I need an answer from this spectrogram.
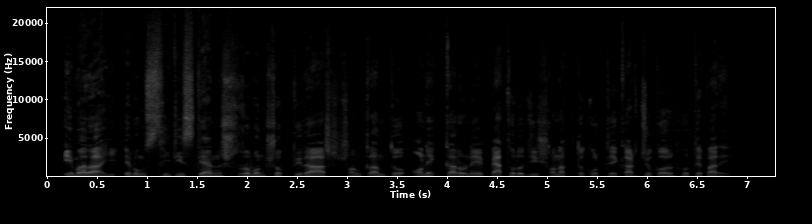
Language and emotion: Bengali, neutral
